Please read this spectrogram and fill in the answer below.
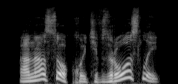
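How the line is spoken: Loud laughter. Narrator (Russian): захохотал кто-то

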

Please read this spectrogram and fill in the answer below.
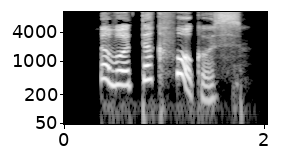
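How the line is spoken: Purring. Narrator (Russian): промурлыкала шляпка

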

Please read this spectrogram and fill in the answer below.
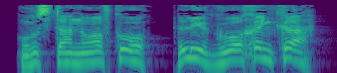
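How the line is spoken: Sudden laugh, then coughing. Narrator (Russian): захохотал вдруг Ярчук и сразу снова закашлялся

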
